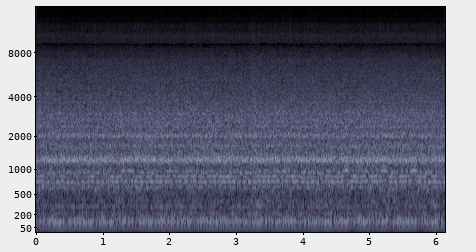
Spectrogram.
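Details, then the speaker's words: 1940 Mercury hot rod V8 idling with distributor vacuum advance unplugged during timing setup: a constant high-pitched whine over the rumble persists after fitting a new one-wire alternator. Owner now suspects the throwout bearing or transmission, unconfirmed. "that wine i don't know what that wine is must be the throat bearing is whining because i thought it was the alternator"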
